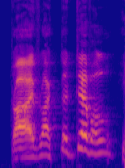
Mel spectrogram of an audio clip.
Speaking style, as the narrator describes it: he shouted

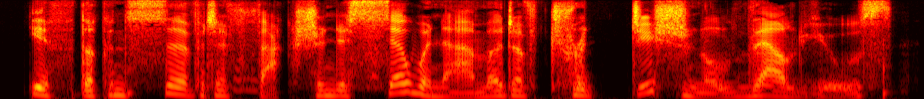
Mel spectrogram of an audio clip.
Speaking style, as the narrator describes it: snarled

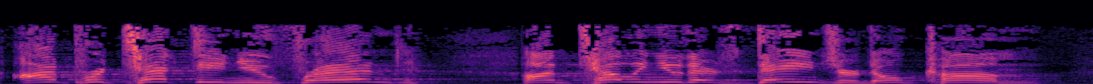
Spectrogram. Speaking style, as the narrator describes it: his voice declares

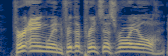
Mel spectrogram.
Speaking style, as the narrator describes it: He dies yelling

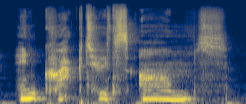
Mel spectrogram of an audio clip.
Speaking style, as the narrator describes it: whispered Billy

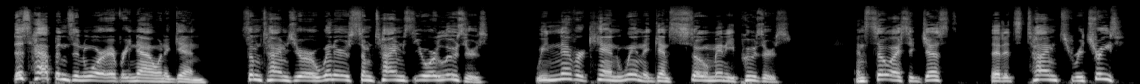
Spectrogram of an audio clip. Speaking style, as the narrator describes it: And Genghis Khan Schmitz shouted out to his men

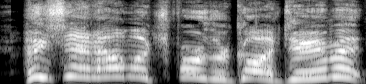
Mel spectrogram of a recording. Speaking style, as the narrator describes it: screams

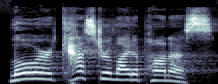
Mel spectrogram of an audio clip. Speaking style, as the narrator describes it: Melisandre called out

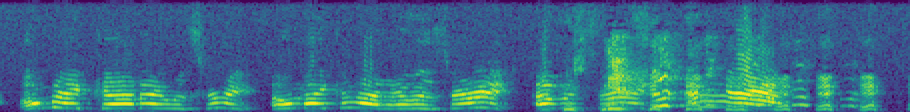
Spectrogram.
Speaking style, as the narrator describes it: I was screaming

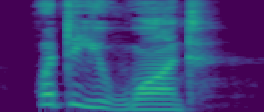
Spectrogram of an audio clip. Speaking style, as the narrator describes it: she said sharply

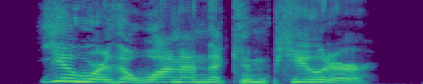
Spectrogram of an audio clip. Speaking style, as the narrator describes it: Callie shouted back

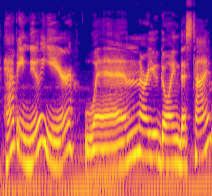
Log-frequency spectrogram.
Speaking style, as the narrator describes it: My voice was a dry croak, my tongue heavy in my mouth

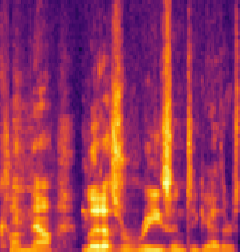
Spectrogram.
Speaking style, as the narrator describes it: says the Lord

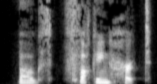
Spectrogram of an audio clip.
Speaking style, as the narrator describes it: he growled

